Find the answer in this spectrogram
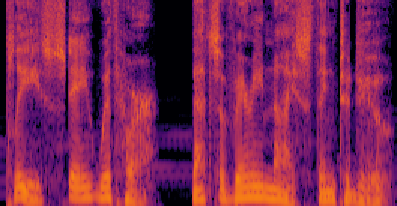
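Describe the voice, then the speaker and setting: A man playing a sarcastic business manager who speaks with mock gentleness in a storybook narration. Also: medium pitch, lively intonation, moderate pace, faint music behind, lightly acted. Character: sarcastic male business manager, coldly polite.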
